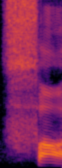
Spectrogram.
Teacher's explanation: جی ہاں پیارے بچے اور مدنی چینل کے ناظرین، یہ فا کا مخرج ہے، اوپر کے دانتوں کے کنارے جب نیچے والے ہونٹ کے تر حصے سے یعنی گیلے حصے سے لگتے ہیں تو ادا ہوتا ہے فا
